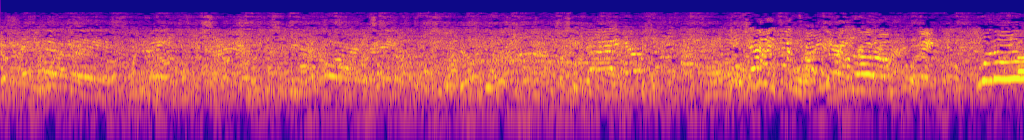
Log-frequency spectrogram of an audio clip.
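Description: Many people talking at once, a steady babble of overlapping voices from a crowd of guests.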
